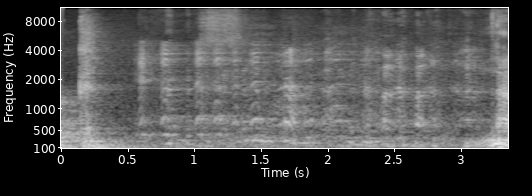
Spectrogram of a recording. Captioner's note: audience laughing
